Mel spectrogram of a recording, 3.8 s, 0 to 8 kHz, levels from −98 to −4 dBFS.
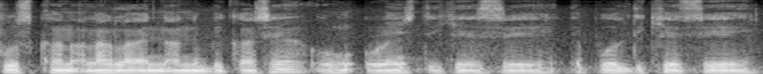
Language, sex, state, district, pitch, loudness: Nagamese, male, Nagaland, Kohima, 80 Hz, -18 LUFS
